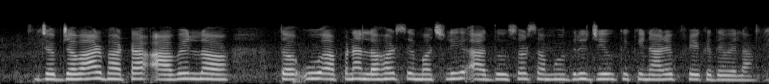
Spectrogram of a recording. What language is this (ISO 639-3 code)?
bho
